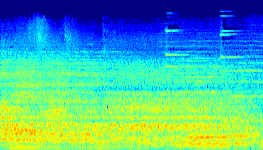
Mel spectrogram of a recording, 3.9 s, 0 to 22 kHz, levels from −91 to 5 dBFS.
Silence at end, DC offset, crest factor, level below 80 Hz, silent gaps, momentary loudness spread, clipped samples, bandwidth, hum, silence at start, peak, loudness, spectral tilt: 0 s; under 0.1%; 14 dB; -40 dBFS; none; 4 LU; under 0.1%; 16 kHz; none; 0 s; -8 dBFS; -22 LUFS; -5.5 dB/octave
